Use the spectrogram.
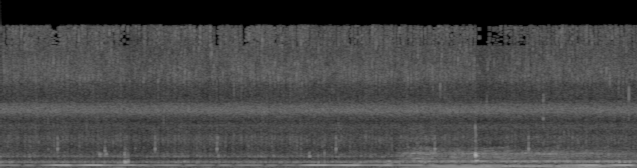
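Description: Whale calls echo through the water: long, low moaning tones and rising, sweeping cries that swell louder toward the end, over a steady underwater hum, with no one speaking.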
